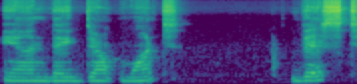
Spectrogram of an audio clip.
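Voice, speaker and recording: A woman speaks with fairly even intonation. Her pitch is very deep and low. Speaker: tarot reader. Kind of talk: live stream Q&A. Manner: slow; halting.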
